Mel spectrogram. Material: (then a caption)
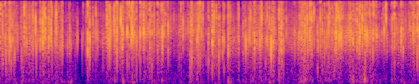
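Plastic. Fingertips squeeze and rub a small clear bag filled with pink and white plastic pearl beads over an ear microphone. The result is a dense, bright crackling rustle of beads shifting against the plastic, nearly continuous with brief dips, and almost no low end.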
